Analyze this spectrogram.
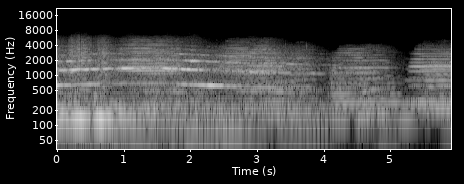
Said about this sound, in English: Okay, hit the siren. Let's move.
